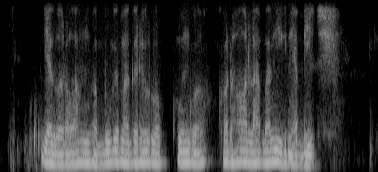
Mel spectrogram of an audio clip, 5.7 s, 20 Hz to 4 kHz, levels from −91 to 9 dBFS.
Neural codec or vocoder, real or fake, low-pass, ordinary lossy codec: codec, 16 kHz, 4.8 kbps, FACodec; fake; 3.6 kHz; Opus, 16 kbps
